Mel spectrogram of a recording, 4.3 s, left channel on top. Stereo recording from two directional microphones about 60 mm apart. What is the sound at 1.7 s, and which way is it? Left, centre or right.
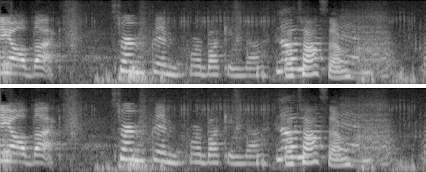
Speech, centre.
